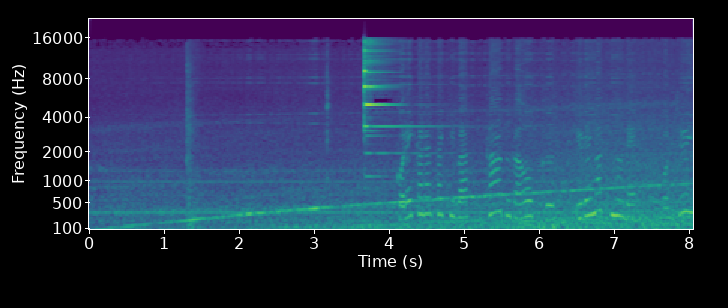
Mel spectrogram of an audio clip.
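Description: Train wheels rumble and clatter over the rails, growing louder.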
